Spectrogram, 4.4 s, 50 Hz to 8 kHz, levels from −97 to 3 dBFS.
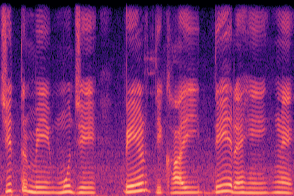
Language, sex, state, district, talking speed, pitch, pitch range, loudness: Hindi, female, Madhya Pradesh, Katni, 110 wpm, 205 Hz, 200-235 Hz, -16 LUFS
